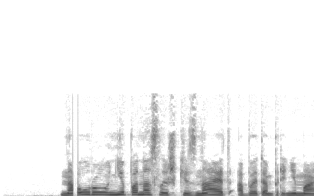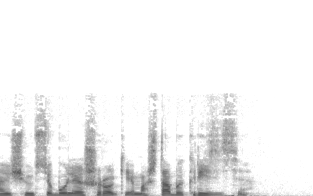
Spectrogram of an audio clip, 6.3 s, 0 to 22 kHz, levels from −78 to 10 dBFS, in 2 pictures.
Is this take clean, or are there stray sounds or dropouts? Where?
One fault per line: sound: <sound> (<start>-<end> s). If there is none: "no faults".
sound: dropout (0.7-0.8 s)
